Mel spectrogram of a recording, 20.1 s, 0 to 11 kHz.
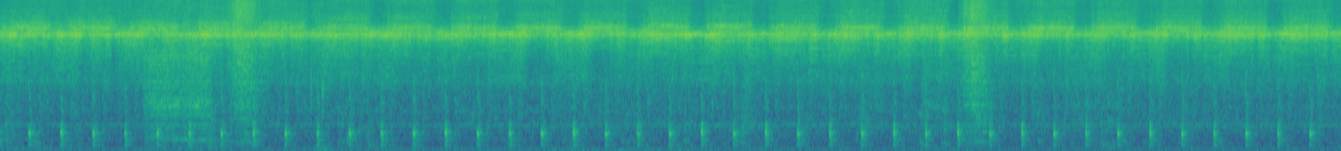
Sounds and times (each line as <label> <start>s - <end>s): milking robot 0.4s - 4.5s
